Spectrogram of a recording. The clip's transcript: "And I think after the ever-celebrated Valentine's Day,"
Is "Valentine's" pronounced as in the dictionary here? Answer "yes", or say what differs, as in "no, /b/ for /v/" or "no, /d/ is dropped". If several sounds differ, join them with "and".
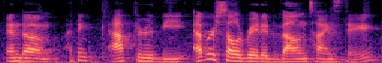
yes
